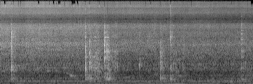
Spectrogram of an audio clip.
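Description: Green chili, coriander and mint paste frying with onions in a pan, a steady close sizzle broken by several sharp stirring scrapes and clinks of a spoon against the pan.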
